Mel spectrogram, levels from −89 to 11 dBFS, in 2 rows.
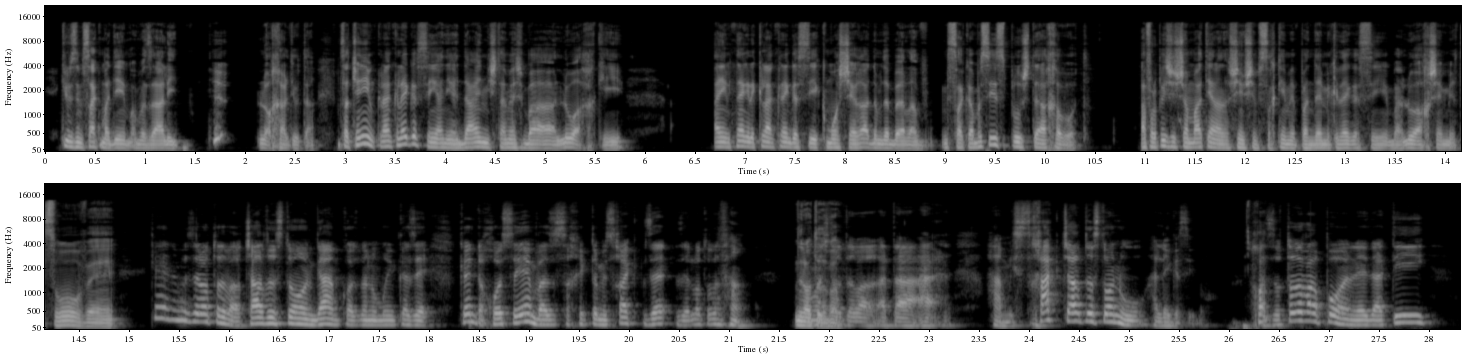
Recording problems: none

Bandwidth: 13.5 kHz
